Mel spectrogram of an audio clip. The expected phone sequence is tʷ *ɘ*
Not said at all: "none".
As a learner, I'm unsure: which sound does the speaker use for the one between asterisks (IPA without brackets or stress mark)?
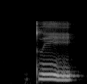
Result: e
